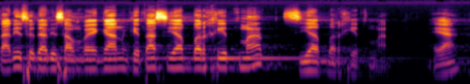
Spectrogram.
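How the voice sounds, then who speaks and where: A man speaks with a fairly high pitch. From West Java, Betawi parents. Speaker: religious speaker representing a pesantren family. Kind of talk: religious speech at an organisation inauguration.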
